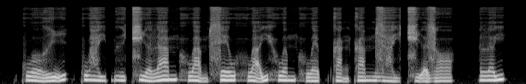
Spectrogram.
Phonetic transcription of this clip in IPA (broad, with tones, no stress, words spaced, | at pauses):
kwo˧˩ɣḭ˧˥ | kwa̤˨˩jɓɨ̤˨˩t͡ɕi˧˩ə̯la˧m hwa̰˧˨mse˧w hwa̰˧˥jhwə˧mhwɛ˨˩p̚ ka̰˧˨ŋka˧mza̤˨˩j t͡ɕḭ˧˨ə̯zɔ˧ | lə˨˦j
